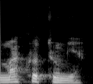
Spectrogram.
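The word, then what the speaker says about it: μακροθυμία: A primeira palavrinha, essa palavrinha de cima que vocês estão vendo aí, que seria algo como se a gente pronunciasse macrotúmia, que a gente hoje pode traduzir de uma maneira mais simples até do que longanimidade, como paciência.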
